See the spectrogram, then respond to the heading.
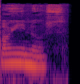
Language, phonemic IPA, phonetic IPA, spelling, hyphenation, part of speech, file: Estonian, /ˈɑi̯nus/, [ˈɑi̯nus], ainus, ai‧nus, adjective / noun, Et-ainus.oga
- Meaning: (adjective) 1. only, sole 2. only, sole: Having just one of sth/sb; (noun) 1. loved one 2. inessive plural of ain 3. inessive singular of ainu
